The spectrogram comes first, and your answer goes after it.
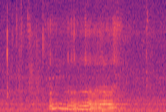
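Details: Five-week-old puppies learning to play and interact with each other indoors. One drawn-out, wavering whimper rises and falls for under a second in a quiet room.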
